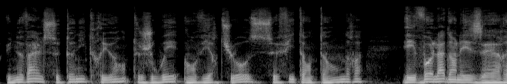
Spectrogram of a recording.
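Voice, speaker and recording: A man narrating a novel as an audiobook, reading in measured, even phrases. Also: lowish voice, dry recording, studio quality.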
